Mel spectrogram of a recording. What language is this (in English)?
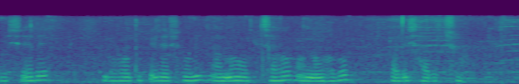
Odia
